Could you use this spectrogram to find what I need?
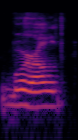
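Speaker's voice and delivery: usual speaking voice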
